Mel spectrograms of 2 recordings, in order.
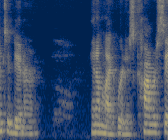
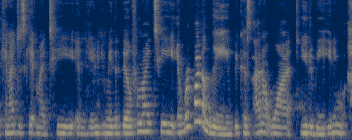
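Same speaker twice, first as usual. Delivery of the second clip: much softer, discreet; quiet polite request; 7 dB quieter than usual. Retold or imitated. Asking server quietly for bill.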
